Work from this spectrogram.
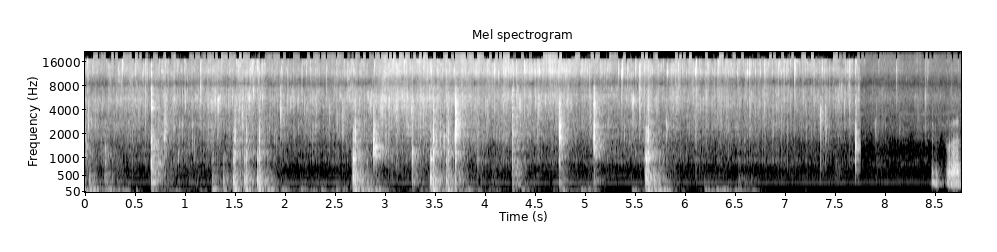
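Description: Steady scraping stirring with a continuous sizzle from ingredients frying in ghee for a Kerala-style cherupayar parippu payasam, close and fairly loud with repeated spoon strokes and no talk.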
